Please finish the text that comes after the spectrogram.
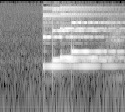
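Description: A short phone notification tone plays alone after a brief silence: a quick run of bright, bell-like chimes stepping upward, then a sustained shimmering tone that lingers clearly to the end.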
